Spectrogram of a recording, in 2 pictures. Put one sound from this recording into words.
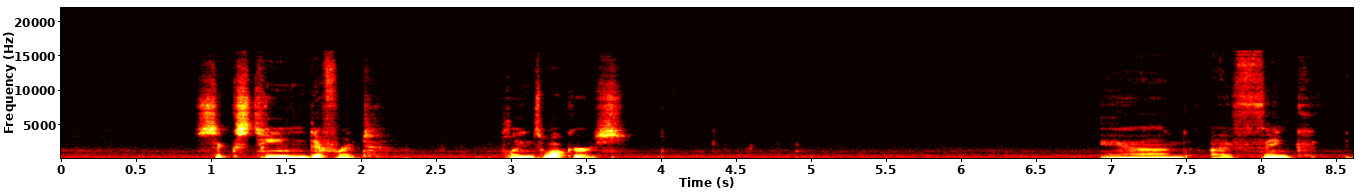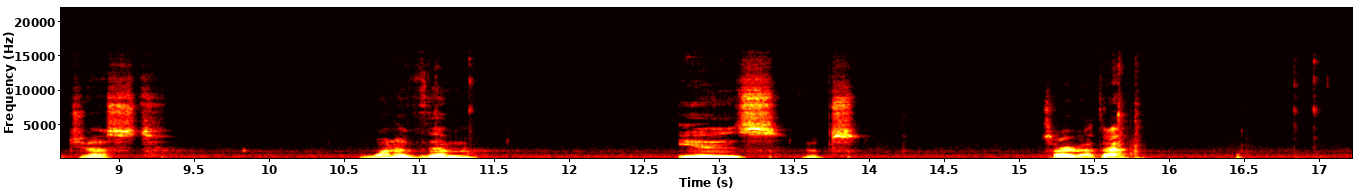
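A middle-aged man talks calmly into a close microphone, in short bursts.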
